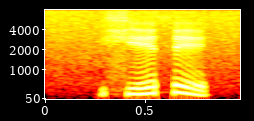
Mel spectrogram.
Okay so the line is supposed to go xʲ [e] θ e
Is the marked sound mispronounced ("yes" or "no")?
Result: no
